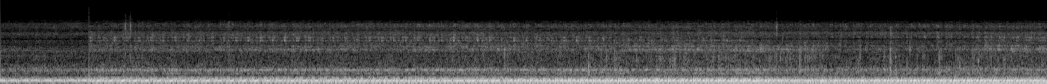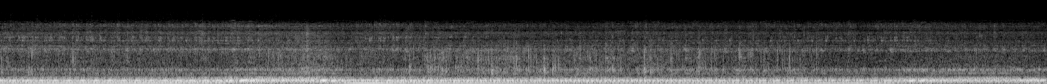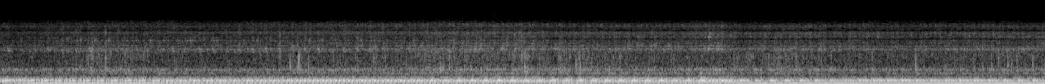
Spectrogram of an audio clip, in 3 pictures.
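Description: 1979 Chevrolet pickup's 350 V8, fitted with a Comp Cams camshaft and full-length tube headers, idling steadily through its exhaust, with a couple of brief shifts in engine speed partway through.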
